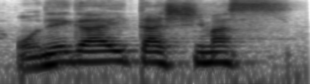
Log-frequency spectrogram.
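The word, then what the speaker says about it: お願いいたします: And since onegai and itashimasu respectively end and start with the same vowel, they're going to merge. Onegai itashimasu.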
